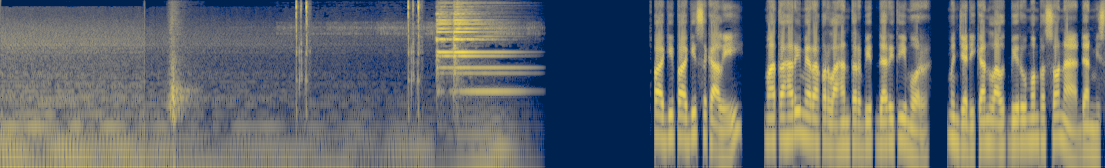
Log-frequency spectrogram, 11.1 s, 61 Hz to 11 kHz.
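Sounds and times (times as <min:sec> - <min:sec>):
mouse clicks: 0:03.0 - 0:03.2, 0:04.1 - 0:04.4
bright bell ding: 0:04.4 - 0:05.5.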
